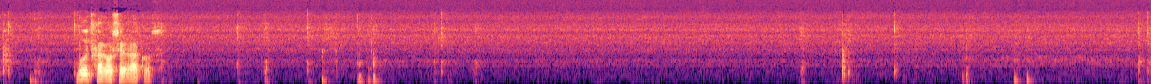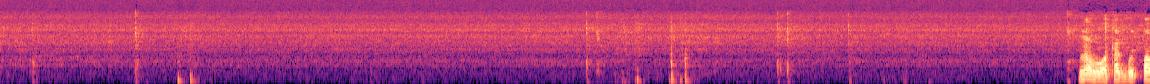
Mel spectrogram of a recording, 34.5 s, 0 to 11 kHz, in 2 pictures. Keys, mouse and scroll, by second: 0.6 shift+middle click, 2.5-3.7 drag, 4.0 click, 5.4 shift+d, 7.2-12.1 drag, 12.8 middle click, 15.2 g, 17.8-19.4 drag, 19.9 g, 27.4 shift+d, 29.4-33.3 drag, 33.8 KP_1.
